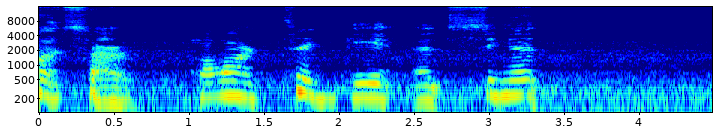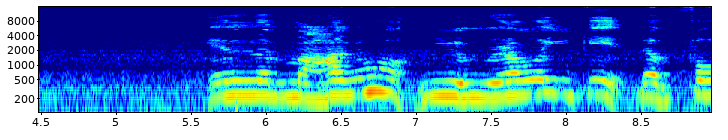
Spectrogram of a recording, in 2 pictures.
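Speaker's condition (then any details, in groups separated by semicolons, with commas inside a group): Cerebral palsy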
